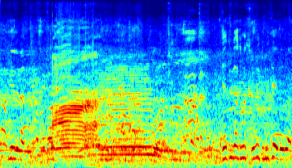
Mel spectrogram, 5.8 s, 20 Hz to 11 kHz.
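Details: Cattle mooing at a cattle market in Cumilla, Bangladesh, on 12 February 2025, where a farmer buys a Sahiwal bull: one long, steady, tonal low moo lasting about two seconds, over crowd chatter and bargaining voices.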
